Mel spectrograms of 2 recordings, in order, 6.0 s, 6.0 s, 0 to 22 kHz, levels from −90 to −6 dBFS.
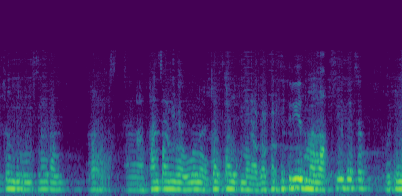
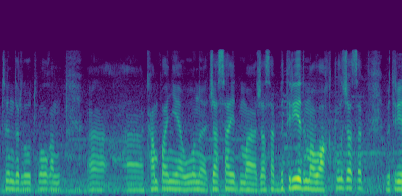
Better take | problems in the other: second | noise reduction (neural separator model SepFormer DNS4)

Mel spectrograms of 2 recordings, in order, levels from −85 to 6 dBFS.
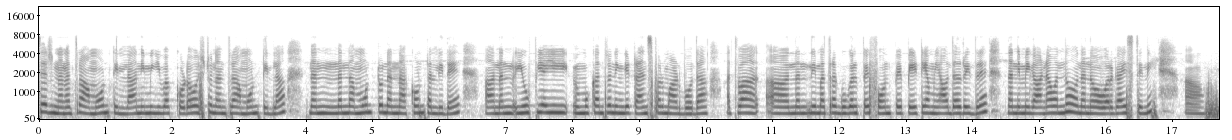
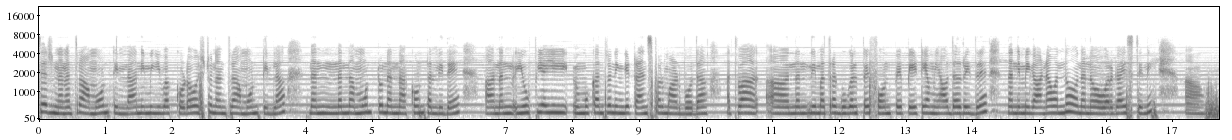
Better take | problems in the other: first | background sound (Bowed string instrument); 18 dB below the speech

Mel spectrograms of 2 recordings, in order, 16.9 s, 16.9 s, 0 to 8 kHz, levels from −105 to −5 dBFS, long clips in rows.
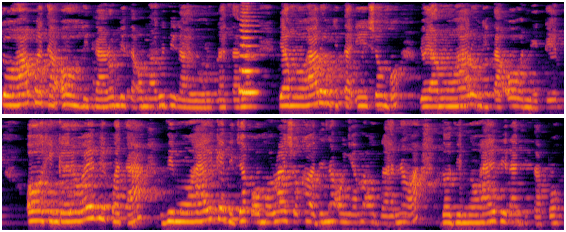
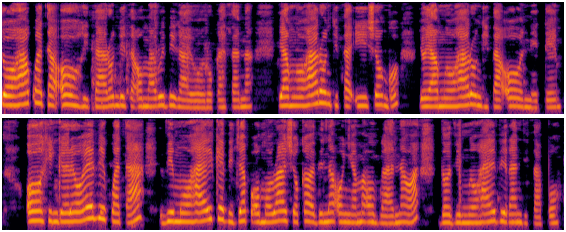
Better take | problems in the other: second | noise reduction (classical method WPE with log-MMSE)

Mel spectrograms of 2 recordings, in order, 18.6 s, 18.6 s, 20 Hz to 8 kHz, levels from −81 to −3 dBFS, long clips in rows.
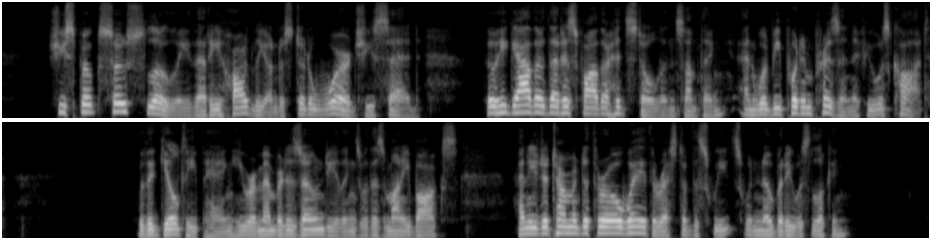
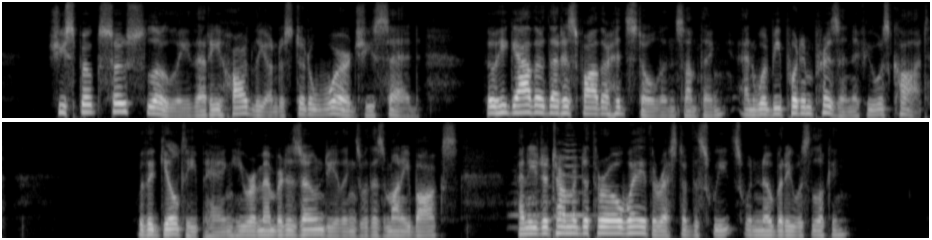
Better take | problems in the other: first | background sound (Brass instrument); 15 dB below the speech

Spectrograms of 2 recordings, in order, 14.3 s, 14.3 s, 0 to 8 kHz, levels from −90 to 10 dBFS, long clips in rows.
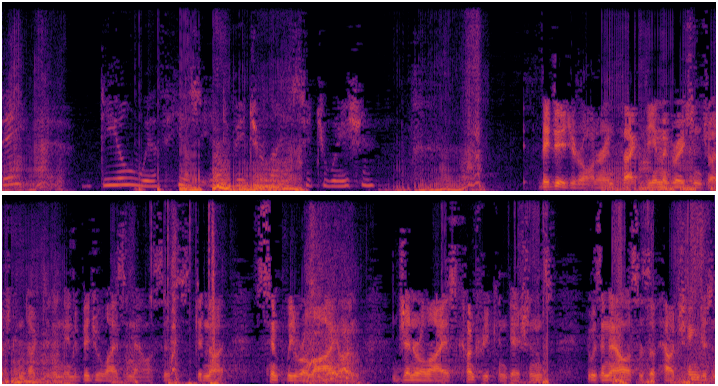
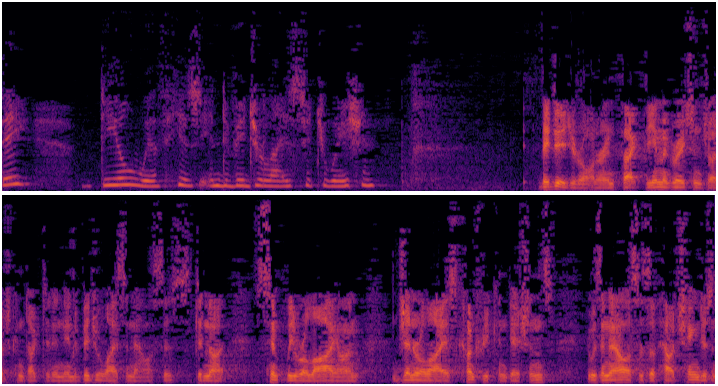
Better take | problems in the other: second | background sound (Zipper (clothing)); 3 dB below the speech

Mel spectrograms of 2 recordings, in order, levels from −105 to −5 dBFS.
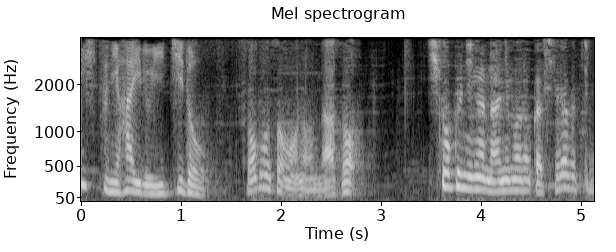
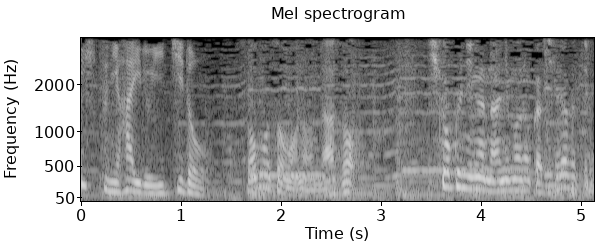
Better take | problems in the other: second | noise reduction (neural separator model SepFormer DNS4)

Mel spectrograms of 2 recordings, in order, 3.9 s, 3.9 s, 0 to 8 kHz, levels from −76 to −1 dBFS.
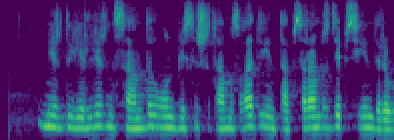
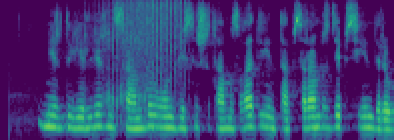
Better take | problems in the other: first | background sound (Insect); 12 dB below the speech

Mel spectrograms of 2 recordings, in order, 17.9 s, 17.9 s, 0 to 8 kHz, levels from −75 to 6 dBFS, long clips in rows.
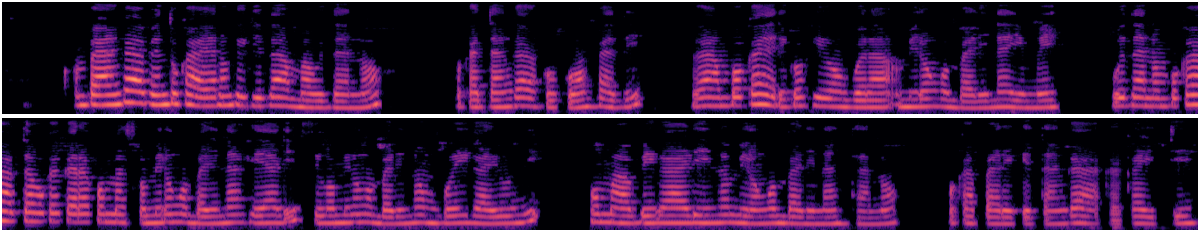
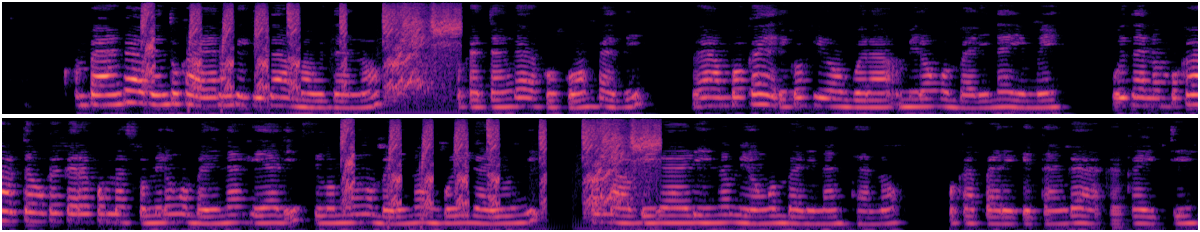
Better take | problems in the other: first | background sound (Scratching (performance technique)); 3 dB below the speech // room echo; dies away in 0.2 s

